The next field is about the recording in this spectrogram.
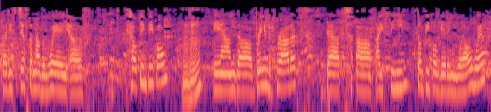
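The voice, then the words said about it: Nicaraguan accent. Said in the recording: “Where's that accent from? ... I was born and raised in Nicaragua.”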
